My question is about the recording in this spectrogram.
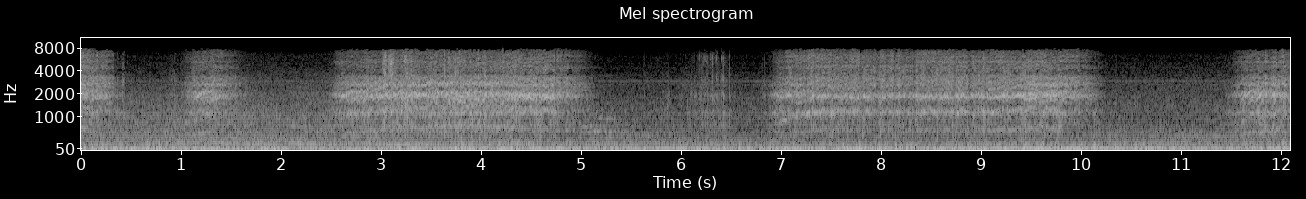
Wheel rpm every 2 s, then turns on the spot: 50, 80, 90, 50, 160, 30.
none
